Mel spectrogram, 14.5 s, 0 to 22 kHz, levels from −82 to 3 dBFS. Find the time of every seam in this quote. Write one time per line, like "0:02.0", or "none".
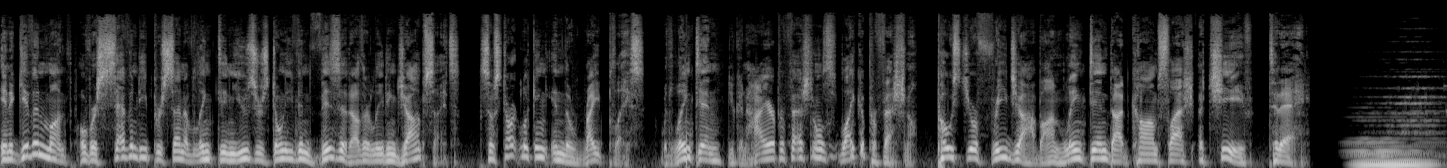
0:13.4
